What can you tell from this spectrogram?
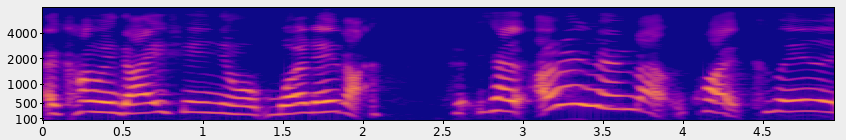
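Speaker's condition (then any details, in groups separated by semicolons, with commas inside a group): Disability affecting speech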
